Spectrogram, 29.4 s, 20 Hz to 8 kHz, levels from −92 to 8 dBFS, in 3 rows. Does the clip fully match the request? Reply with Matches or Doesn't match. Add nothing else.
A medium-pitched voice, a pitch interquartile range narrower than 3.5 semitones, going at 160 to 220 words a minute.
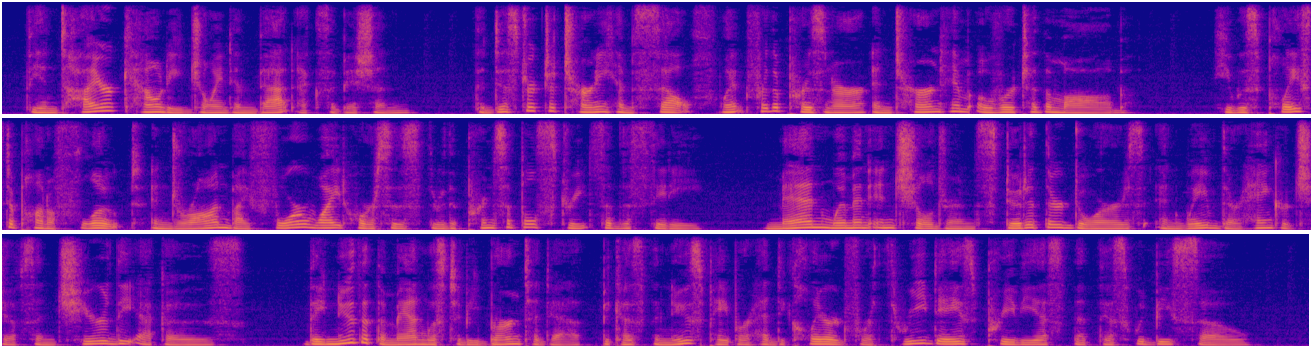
Doesn't match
